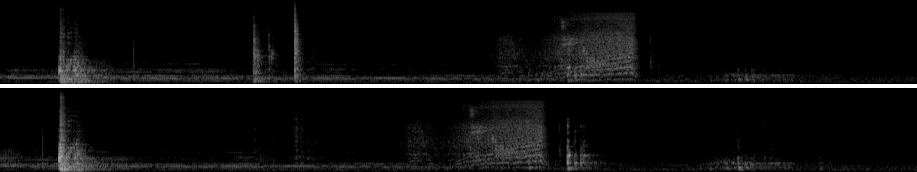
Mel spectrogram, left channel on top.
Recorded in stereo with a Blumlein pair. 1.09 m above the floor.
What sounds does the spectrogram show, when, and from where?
0.6 s a door slam: 65° right, 5 m
2.5 s a microwave: 50° left, 0.7 m
5.3 s a drawer: 65° right, 8.5 m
